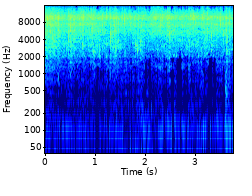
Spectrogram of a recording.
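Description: Chopped onions fry with cumin seeds and bay leaf in a pan, a dense, continuous close sizzle with small crackles and pops throughout.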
